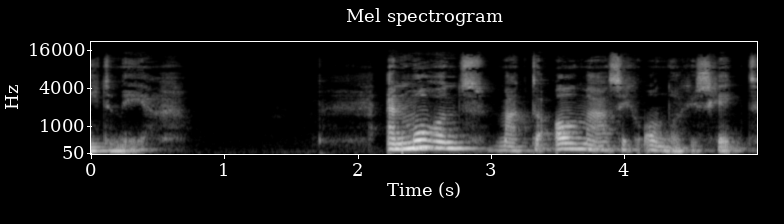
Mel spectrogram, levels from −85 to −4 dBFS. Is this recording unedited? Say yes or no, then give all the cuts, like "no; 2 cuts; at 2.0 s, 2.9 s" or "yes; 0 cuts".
yes; 0 cuts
